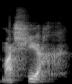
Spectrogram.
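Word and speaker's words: מָשִׁיחַ: Es una palabra que proviene del hebreo y se pronuncia similar a Masiaj, que significa ungido.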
